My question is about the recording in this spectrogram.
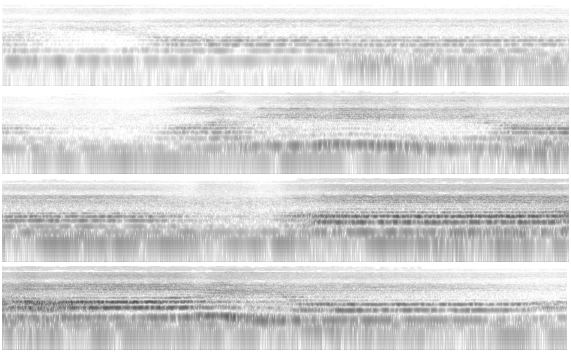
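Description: Youth mixed choir singing sustained chord notes. A single held line at first, lower voices entering about two seconds in and more parts joining, with pitches sliding between notes. The sound grows steadily louder and is fullest near the end.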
